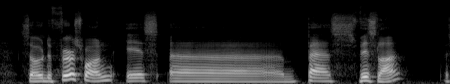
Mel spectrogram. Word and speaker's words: Paz Vizsla: So the first one is Paz Vizsla. Did I say it right? Yeah, Paz Vizsla.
